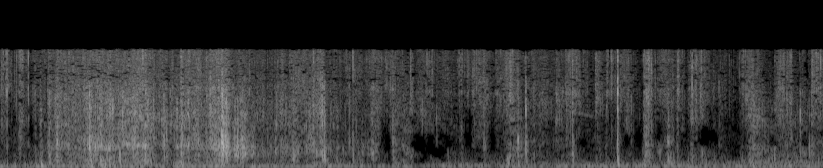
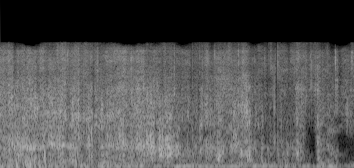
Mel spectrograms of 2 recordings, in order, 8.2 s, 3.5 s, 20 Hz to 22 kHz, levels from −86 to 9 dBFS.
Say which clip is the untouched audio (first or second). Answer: first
